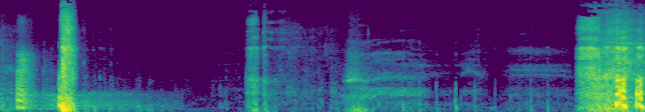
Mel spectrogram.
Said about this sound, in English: Well, I can tell you exactly what causes that kind of fart. That was horrendous.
